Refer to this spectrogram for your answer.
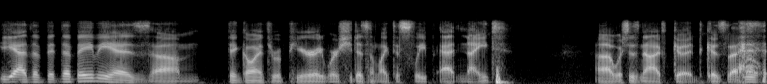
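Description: Very deep and low, this man's voice swings very widely in pitch, with vocal fry. He keeps a moderate pace. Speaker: podcast co-host. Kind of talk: casual chat.

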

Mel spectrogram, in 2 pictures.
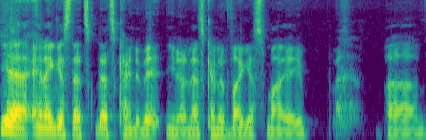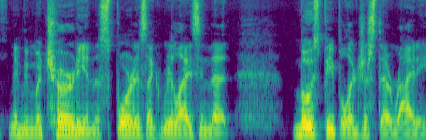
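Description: A man with a medium pitch and an unremarkable speaking voice talks at a fairly quick pace with fairly even intonation. The sound is dry and close, with no echo. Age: 30s. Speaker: former pro cyclist, gravel racer. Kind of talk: casual interview.

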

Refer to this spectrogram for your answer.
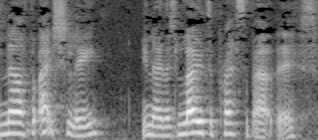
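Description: In a London accent, a woman speaks at a fairly quick pace with a fairly high pitch, a dark, mellow tone and vocal fry. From UK, London. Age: 40s. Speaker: artist. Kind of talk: casual interview conversation. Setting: artist's studio. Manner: halting, many fillers and restarts.

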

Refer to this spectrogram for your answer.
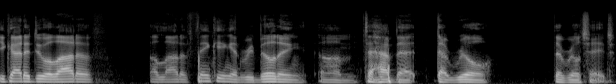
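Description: A man speaks in an unremarkable speaking voice at medium pitch. His intonation stays fairly even. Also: moderate pace. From US South, North Carolina (Chapel Hill). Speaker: economic development director. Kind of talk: interview.

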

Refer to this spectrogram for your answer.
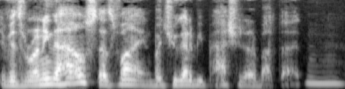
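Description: A somewhat breathy man with fairly high pitch talks at a very fast pace with ordinary pitch variation. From Ukraine. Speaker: podcast host. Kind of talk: casual chat.

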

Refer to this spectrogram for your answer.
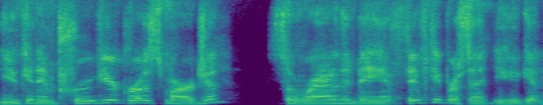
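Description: Using an ordinary speaking voice, a man at a medium pitch talks with lively intonation. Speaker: agency finance consultant, founder. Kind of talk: interview chat.

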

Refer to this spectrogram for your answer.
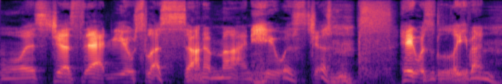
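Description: A man speaks at a fairly slow pace in a medium pitch. There is light background noise. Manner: grouchy, self-pitying.

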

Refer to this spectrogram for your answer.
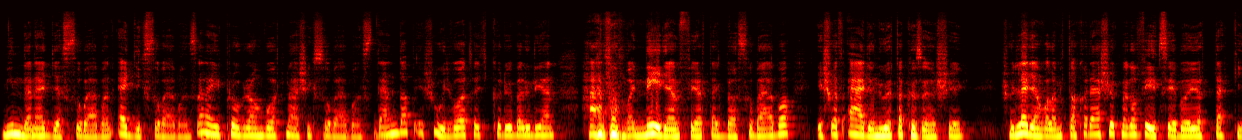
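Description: Speaking fairly quickly, a man has a high pitch, a dark, mellow tone and ordinary pitch variation. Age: 20s. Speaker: stand-up comedian. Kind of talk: casual chat.

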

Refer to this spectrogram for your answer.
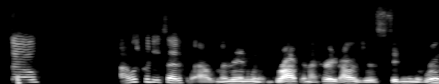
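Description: A woman with an unremarkable speaking voice talks in a fairly low pitch with lively intonation. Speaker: podcast co-host. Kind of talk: casual chat.

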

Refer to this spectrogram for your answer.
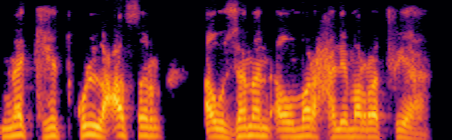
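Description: A man's fairly high-pitched voice in a dry, close sound with no echo, over a quiet background. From rural Palestine. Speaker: storyteller. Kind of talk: panel discussion.

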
